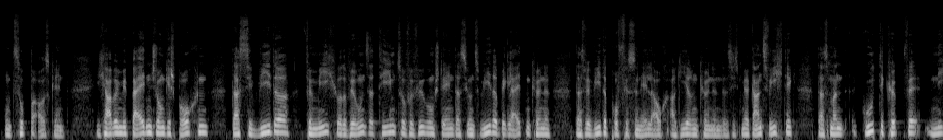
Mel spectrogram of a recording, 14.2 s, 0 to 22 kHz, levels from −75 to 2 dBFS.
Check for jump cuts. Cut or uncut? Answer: uncut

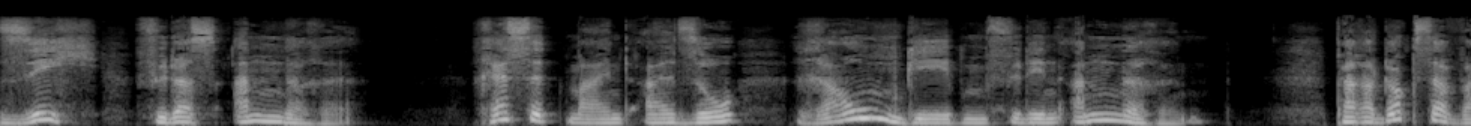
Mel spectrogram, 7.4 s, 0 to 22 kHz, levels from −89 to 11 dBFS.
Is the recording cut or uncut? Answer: uncut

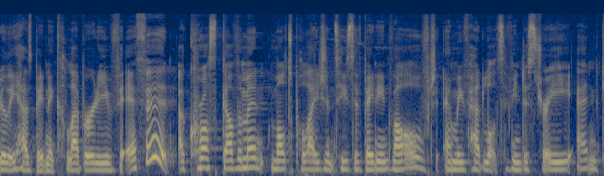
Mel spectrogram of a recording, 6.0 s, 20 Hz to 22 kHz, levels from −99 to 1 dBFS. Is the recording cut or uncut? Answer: uncut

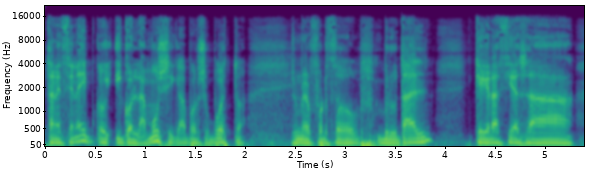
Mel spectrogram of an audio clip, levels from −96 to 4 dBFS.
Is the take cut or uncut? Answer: cut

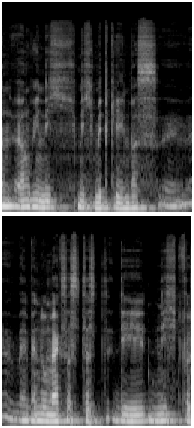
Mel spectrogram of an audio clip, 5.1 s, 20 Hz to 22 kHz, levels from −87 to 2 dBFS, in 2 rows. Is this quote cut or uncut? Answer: uncut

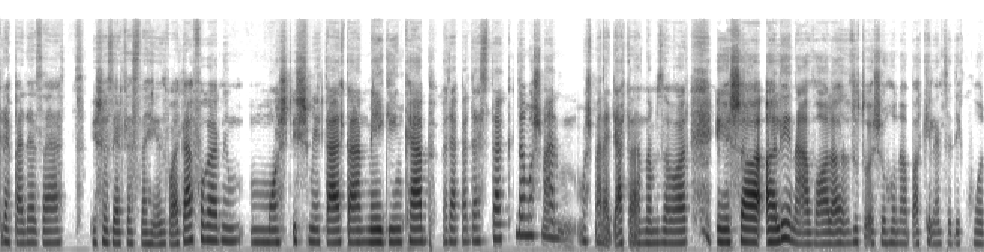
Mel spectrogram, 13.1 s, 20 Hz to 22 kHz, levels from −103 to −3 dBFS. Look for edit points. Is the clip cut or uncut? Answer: uncut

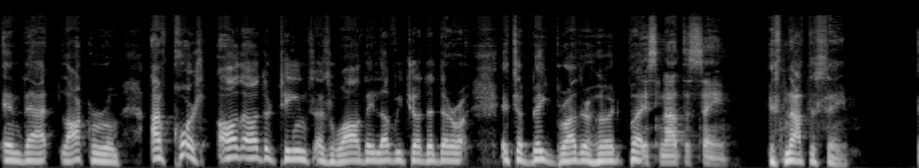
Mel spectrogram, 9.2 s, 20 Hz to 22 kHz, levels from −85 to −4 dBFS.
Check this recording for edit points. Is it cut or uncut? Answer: uncut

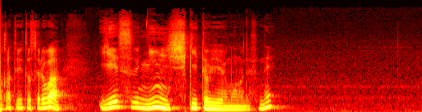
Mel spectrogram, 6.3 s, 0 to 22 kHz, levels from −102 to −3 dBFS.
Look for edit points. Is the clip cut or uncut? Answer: uncut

